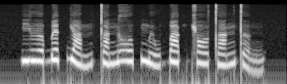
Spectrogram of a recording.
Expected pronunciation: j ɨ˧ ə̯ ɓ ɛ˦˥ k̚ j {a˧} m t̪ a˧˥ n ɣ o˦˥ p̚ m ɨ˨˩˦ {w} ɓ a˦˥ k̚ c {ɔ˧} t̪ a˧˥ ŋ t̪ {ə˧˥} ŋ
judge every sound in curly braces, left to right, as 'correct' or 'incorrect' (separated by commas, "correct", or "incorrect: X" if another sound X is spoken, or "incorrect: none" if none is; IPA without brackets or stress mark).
incorrect: a˨˩˦, correct, correct, incorrect: ə˨˩˨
